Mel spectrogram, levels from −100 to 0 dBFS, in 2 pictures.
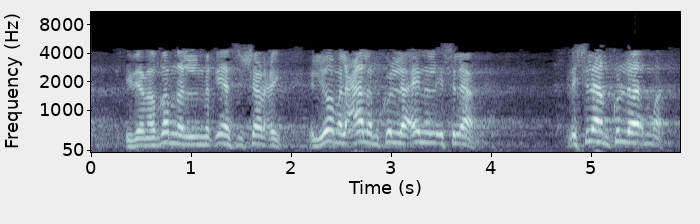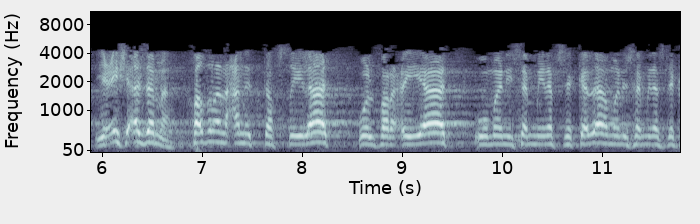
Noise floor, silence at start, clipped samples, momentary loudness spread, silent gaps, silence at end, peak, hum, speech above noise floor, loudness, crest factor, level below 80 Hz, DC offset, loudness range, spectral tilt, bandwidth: -47 dBFS; 0 s; under 0.1%; 10 LU; none; 0 s; 0 dBFS; none; 29 dB; -17 LUFS; 18 dB; -58 dBFS; under 0.1%; 2 LU; -9.5 dB/octave; 5.2 kHz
